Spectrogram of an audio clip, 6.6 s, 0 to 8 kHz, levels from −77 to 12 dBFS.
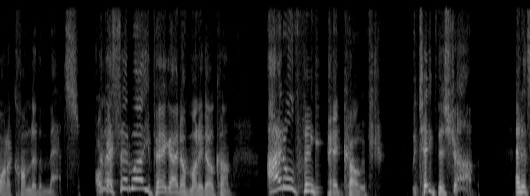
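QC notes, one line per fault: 1.18–2.78 s, automatic gain rising: level of speech and background swells together by about 4 dB before "I don't"; the waveform envelope widens steadily.
3.84–5.73 s, repeated packet loss (robotic sound): after "I don't", 14 gaps (longest 135 ms) patched by continuing the last sound give choppy, robotic speech; the spectrogram shows smeared, repeated harmonic blocks.
6.27–6.30 s and 6.42–6.46 s, short concealed packet loss: each 20 ms hole is partly filled by extending prior sound, causing brief smears; the spectrogram shows short stretched patches below the 8 kHz ceiling.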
